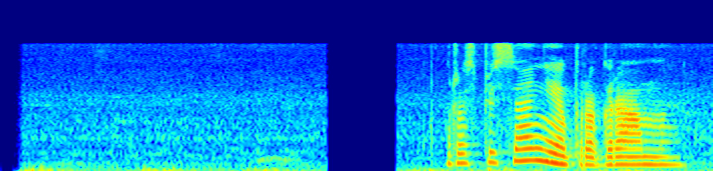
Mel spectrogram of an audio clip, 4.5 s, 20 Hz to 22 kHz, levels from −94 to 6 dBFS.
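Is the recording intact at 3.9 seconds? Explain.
Yes, the speech at 3.9 seconds plays through cleanly, with no dropout, click, distortion or other fault at that moment.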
